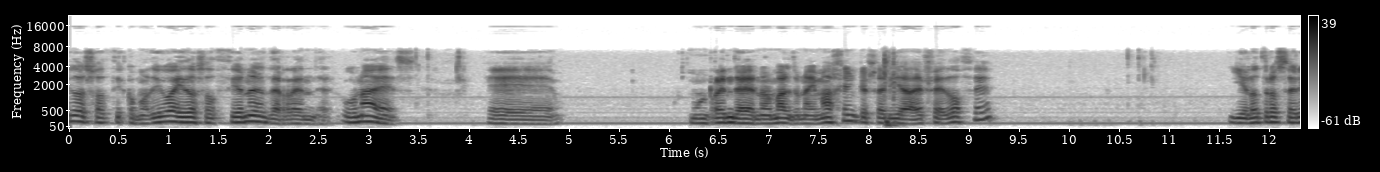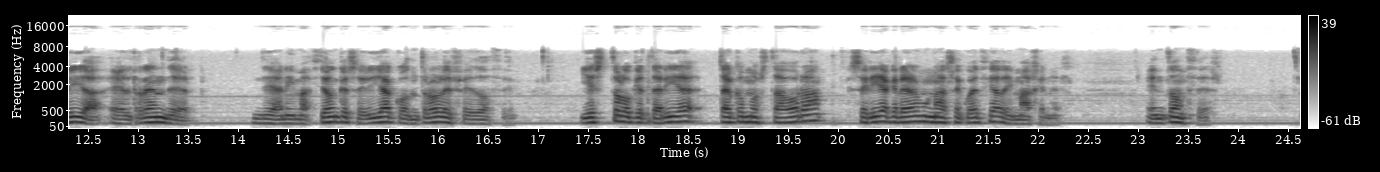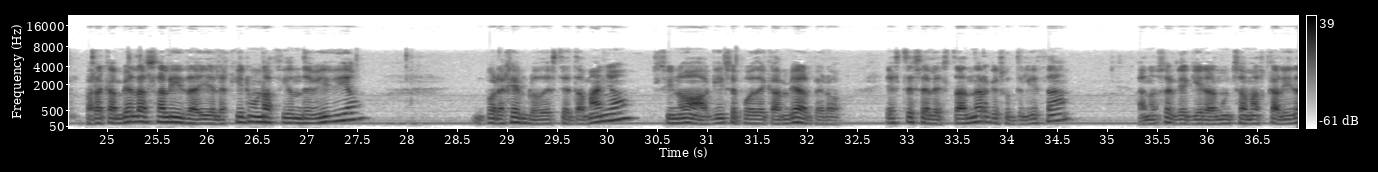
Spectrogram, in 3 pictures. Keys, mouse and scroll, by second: 8.7 F12, 27.7-36.9 drag.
